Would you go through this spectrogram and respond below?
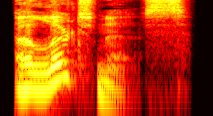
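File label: "alertness", British English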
